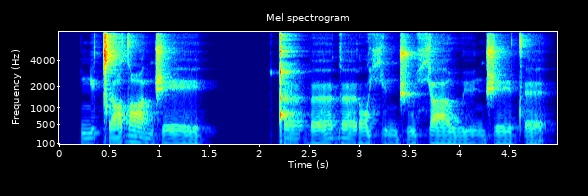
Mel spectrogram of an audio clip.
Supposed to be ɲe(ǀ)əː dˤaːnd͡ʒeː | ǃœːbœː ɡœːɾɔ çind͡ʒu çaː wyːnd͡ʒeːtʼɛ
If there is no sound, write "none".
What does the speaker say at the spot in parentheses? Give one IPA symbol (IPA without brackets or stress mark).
ǀ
